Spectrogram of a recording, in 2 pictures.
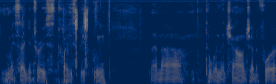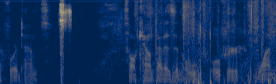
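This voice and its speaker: This man, who streams himself playing online poker, offers loose, rambling remarks at a moderate pace, restarting and repeating lines often. His very deep, gravelly voice holds fairly even intonation, and loud background noise and clicks come through.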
